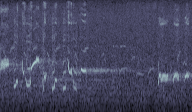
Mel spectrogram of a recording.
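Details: White-rumped shama song used to prompt other birds; bouncing, looping whistles give way to a long level whistle, then a few wavering whistled phrases after a short pause.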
